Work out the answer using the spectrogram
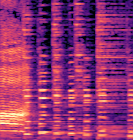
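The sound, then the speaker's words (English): A sheep bleats loudly in a few wavering, nasal calls one after another, each bleat stepping to a slightly different pitch. “Let's meet Baba Black Sheep.”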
